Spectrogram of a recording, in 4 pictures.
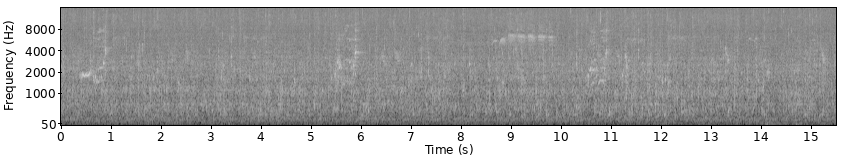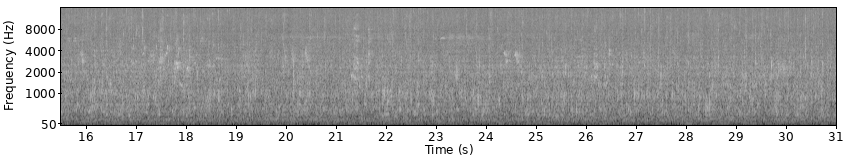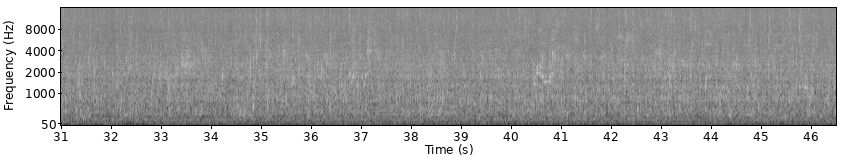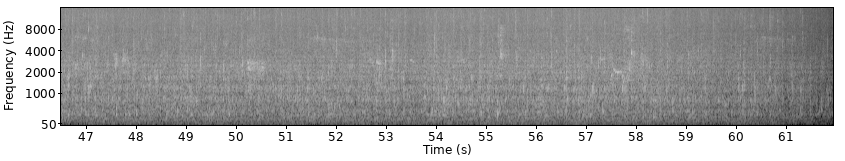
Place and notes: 中路坑溪, 桃米里 Puli Township - Bird and Stream
Bird sounds, Stream
Zoom H2n MS+XY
